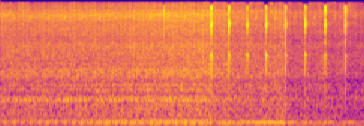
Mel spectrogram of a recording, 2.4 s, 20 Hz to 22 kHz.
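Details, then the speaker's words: 1995 Mitsubishi Libero 4G15: idle stumbles unevenly with number 1 plug wire pulled to a test light, and sharp snapping ticks as the spark jumps far. This is a deliberate single-cylinder misfire confirming the distributor works well. "Right, jumping real far, right? And you hear the vehicle misfiring. So that's telling me that this distributor is working real good, right?"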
